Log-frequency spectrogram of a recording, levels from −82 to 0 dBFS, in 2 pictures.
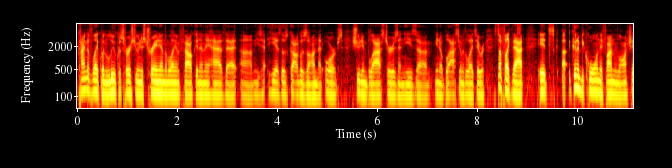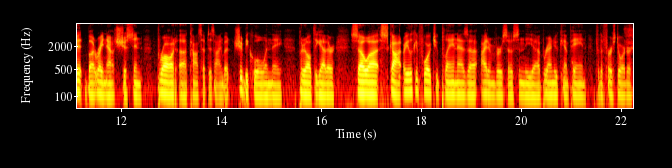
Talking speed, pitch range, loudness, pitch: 255 wpm, 110-125 Hz, -20 LUFS, 115 Hz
